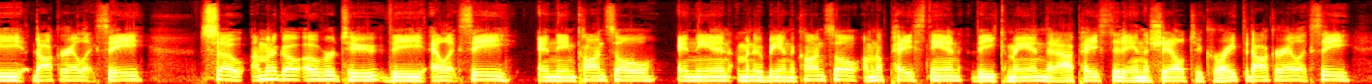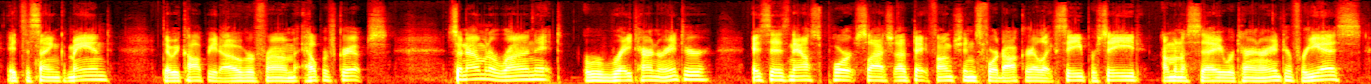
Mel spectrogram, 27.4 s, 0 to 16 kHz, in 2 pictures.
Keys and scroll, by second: 9.0 super+v, 14.0 fn+Right.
